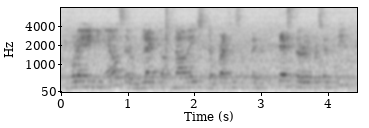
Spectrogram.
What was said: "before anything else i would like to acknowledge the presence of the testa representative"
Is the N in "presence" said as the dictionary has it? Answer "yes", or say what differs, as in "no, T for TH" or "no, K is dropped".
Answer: no, N is dropped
